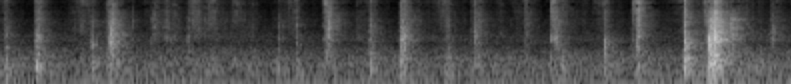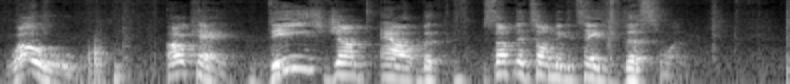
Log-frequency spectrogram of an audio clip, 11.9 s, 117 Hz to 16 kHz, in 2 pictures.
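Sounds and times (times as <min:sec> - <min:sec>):
tarot cards being shuffled by hand: 0:00.0 - 0:06.9, 0:10.2 - 0:11.8
speech: 0:06.0 - 0:11.1.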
